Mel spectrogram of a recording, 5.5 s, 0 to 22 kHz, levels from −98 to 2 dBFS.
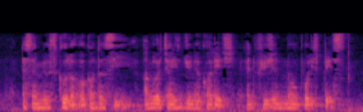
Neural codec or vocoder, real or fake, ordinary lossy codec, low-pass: vocoder, 44.1 kHz, 128 mel bands, Pupu-Vocoder; fake; MP3, 32 kbps; 7.2 kHz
